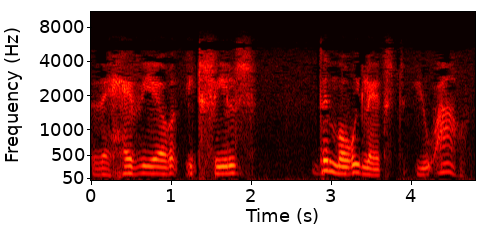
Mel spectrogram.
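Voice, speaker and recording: Guiding a relaxation exercise, a man speaks very slowly and deliberately, his medium-pitched voice husky. His instructions come short and widely spaced, captured in a slightly muffled, lo-fi recording.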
